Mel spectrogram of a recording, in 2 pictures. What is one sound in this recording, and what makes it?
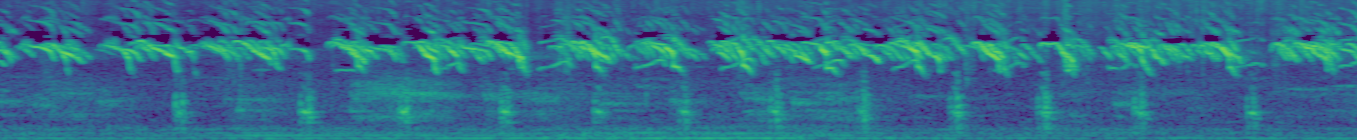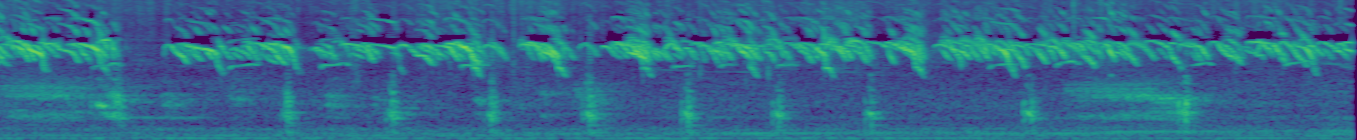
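A hen clucks softly in low bursts.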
